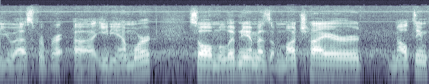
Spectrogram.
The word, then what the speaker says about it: molybdenum: So what we've got here, this is a molybdenum moly cut wire EDM.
